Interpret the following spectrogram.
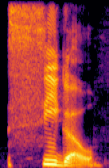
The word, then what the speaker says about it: sigo: kind of like desire the yo form is sigo it rhymes with diego siego diego diego sigo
